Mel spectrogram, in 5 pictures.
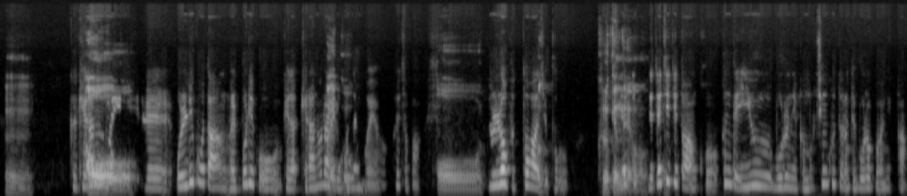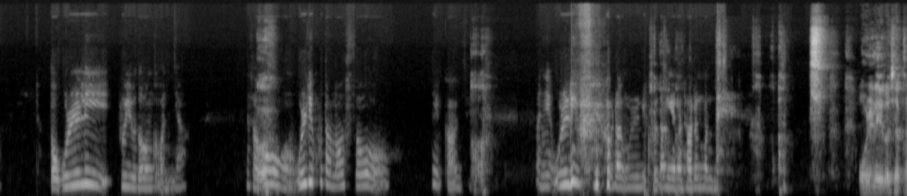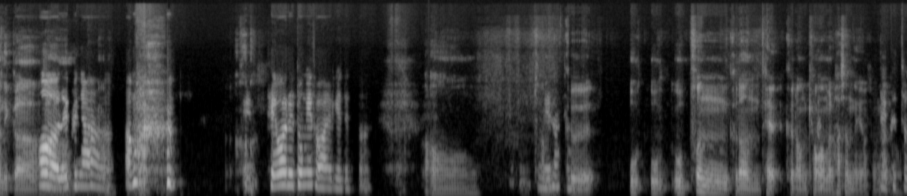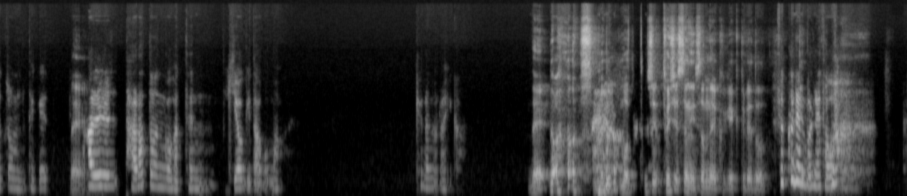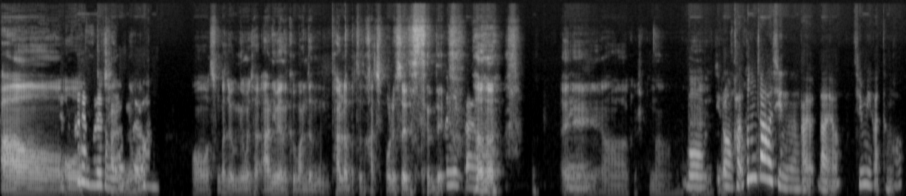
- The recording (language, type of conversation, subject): Korean, unstructured, 취미 활동을 하다가 예상치 못하게 느낀 가장 큰 즐거움은 무엇인가요?
- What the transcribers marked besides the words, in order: static; distorted speech; background speech; other background noise; laughing while speaking: "어"; laughing while speaking: "올리브유랑"; tapping; laugh; laughing while speaking: "건데"; laugh; laughing while speaking: "아무"; laugh; laugh; laugh; laughing while speaking: "먹었어요"; laughing while speaking: "됐을텐데"; laugh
